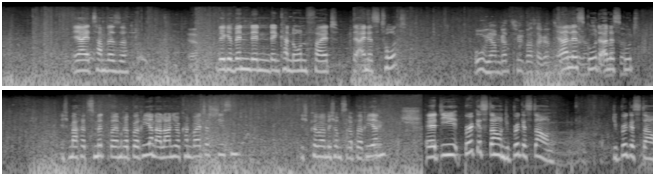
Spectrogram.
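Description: A young woman talks through a microphone.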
